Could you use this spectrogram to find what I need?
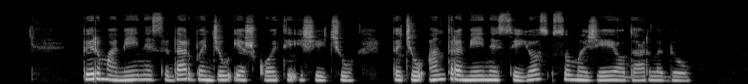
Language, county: Lithuanian, Šiauliai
